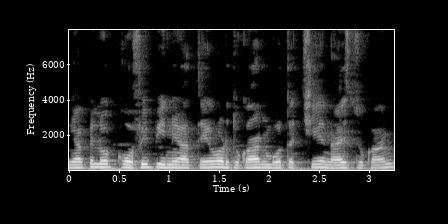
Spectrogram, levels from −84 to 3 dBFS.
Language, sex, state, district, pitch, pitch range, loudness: Hindi, male, Delhi, New Delhi, 165 Hz, 160-175 Hz, -14 LUFS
